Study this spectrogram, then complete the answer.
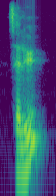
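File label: "salut", French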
